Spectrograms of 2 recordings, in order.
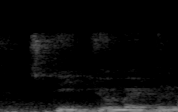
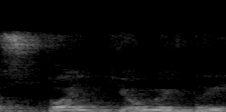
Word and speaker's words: stoichiometry: कुछ लोग इसको स्टोइक्योमेट्री बोलते हैं, कुछ लोग इसको स्टीक्योमेट्री बोलते हैं। ठीक है, जो करेक्ट प्रोनाउंसिएशन है वो स्टोइक्योमेट्री है।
